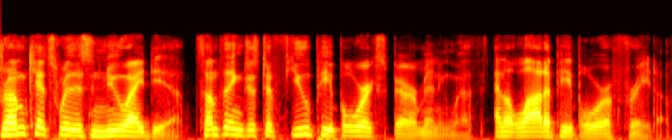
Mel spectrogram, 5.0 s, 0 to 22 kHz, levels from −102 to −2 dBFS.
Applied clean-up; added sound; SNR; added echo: none; none; none; none.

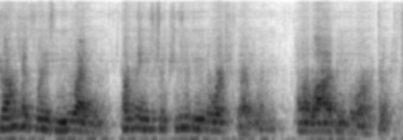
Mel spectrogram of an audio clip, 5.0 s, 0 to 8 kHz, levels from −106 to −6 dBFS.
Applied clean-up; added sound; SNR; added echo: neural separator model SepFormer DNS4.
